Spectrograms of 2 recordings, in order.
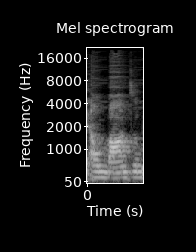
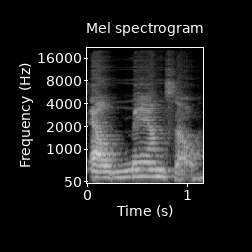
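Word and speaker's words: Almanzo: watched the love between El Manzo and Laura not heat up. Side note, it's El Manzo, not El Manzo, but the mispronunciation on the show has forever altered the real El Manzo's name.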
